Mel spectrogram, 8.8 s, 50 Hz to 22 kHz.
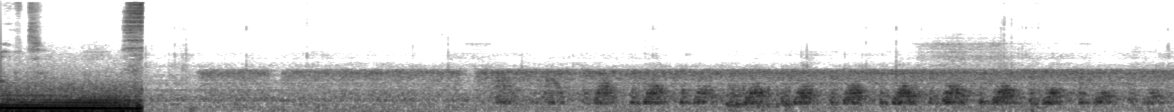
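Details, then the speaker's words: Fetal heartbeat on transvaginal ultrasound in an IVF pregnancy with a small subchorionic hematoma that may have resolved; rapid, regular whooshing pulses about 132 beats a minute, fetus measuring almost on time. "That's only the second time that I've heard this heartbeat. He's been behaving."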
